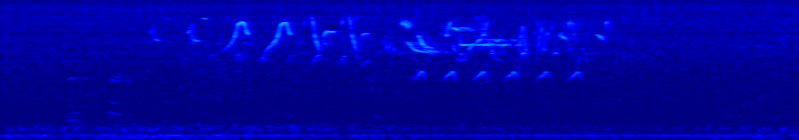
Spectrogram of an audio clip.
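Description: Faint birdsong: a cluster of quick chirps and whistles, including a run of six short repeated notes, over a low steady rumble.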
